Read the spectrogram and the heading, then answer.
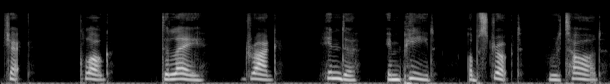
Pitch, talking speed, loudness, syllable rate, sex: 235 Hz, 80 wpm, -19 LUFS, 3.8 syllables/s, female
